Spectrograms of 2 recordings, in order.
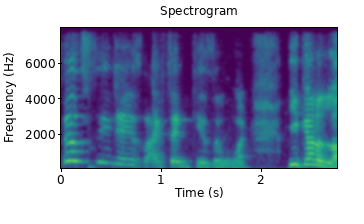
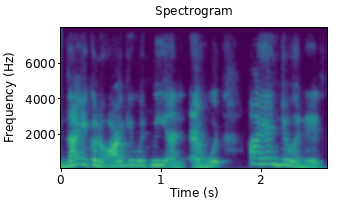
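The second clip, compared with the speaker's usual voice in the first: ordinary talk, nothing marked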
